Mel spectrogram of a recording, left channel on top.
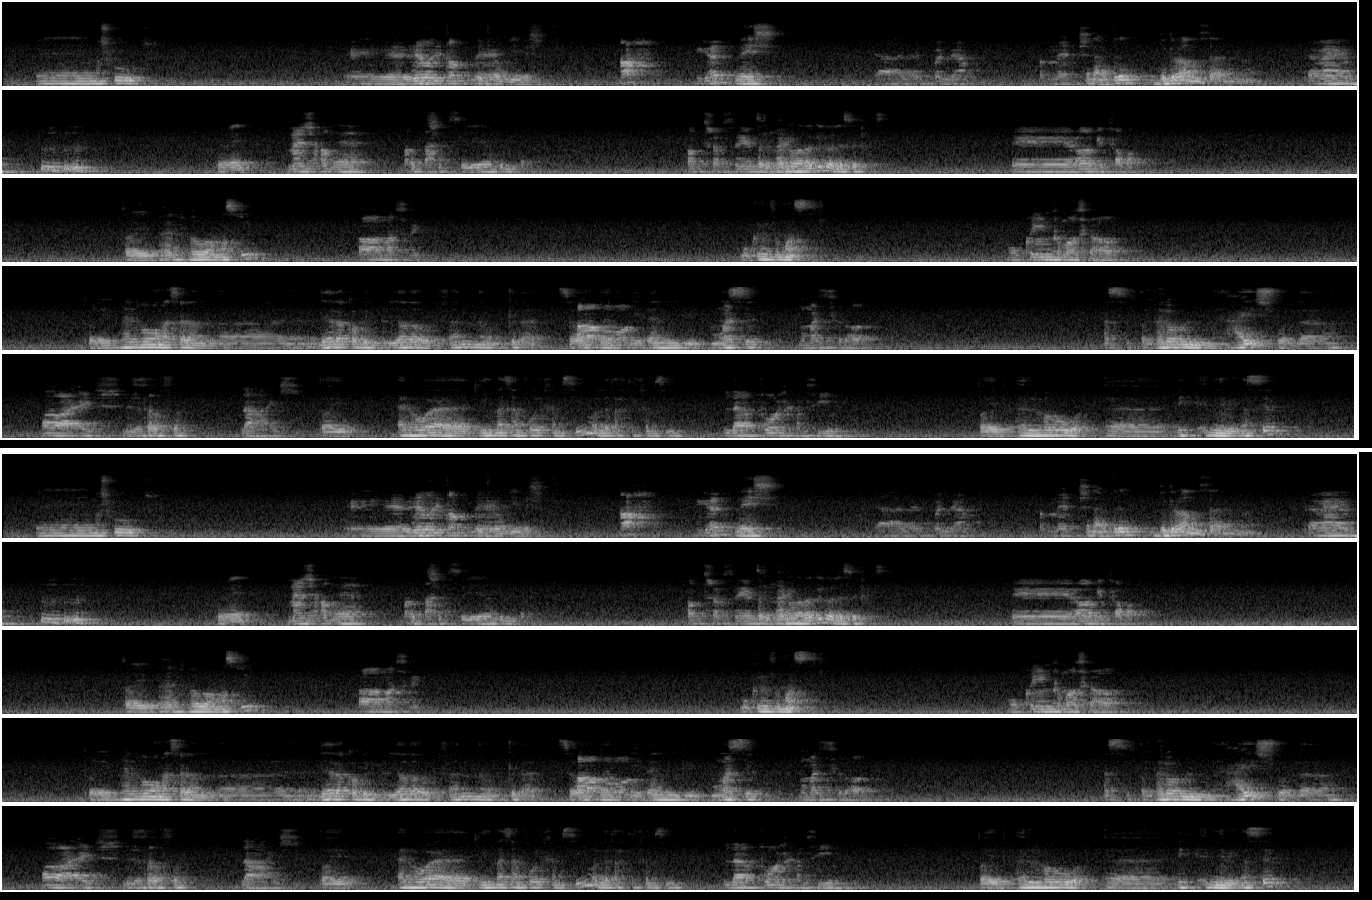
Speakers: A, on the right (about 85°); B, on the left (about 80°).
A: ومشهور
B: إيه الرياضة دي طب
A: بيج رامي يا باشا
B: صح؟ بجد؟
A: ماشي
B: يا زي الفل يا عم طب ماشي
A: انا قلت لك بيج رامي فعلا آه.
B: تمام
A: <laughs> تمام
B: ماشي حط
A: آه،
B: حط
A: حط
B: ع-
A: شخصية في دماغي.
B: حط شخصية في
A: طيب
B: دماغي
A: هل هو راجل ولا ست
B: إيه راجل طبعا
A: طيب هل هو مصري
B: اه مصري
A: مقيم في مصر
B: مقيم في مصر اه
A: طيب هل هو مثلا آه، ليه علاقة بالرياضة او الفن او كده سواء
B: اه
A: بقى
B: هو
A: بيغني بيمثل
B: ممثل ممثل اه
A: ممثل طيب هل هو م- عايش ولا
B: اه عايش لسه
A: ولا توفى
B: لا عايش
A: طيب هل هو جيل مثلا فوق الخمسين ولا تحت الخمسين؟
B: لا فوق الخمسين
A: طيب هل هو آه ليه ابن بيمثل؟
